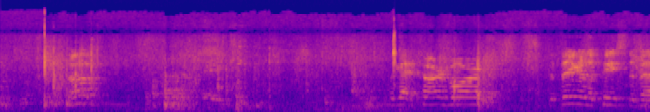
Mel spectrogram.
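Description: Wooden lab cabinet doors and drawers being opened and shut, with a sharp clack about half a second in and another near four seconds, amid voices talking.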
